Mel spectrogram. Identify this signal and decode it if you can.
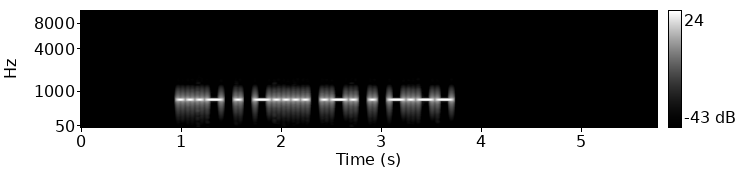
Morse code, heard as a keyed tone, about 25 wpm, 700 Hz. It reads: VE6REY
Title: DXCC-100 Call Signs - 6 Characters - Repeated 3x - 25wpm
